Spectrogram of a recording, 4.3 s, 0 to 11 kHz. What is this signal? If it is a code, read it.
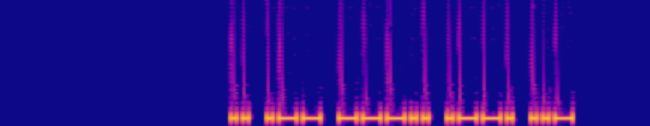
Morse code, heard as a keyed tone, about 30 wpm, 700 Hz. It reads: IW8PU
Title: DXCC-100 Call Signs - 5 Characters - Repeated 2x - 30wpm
